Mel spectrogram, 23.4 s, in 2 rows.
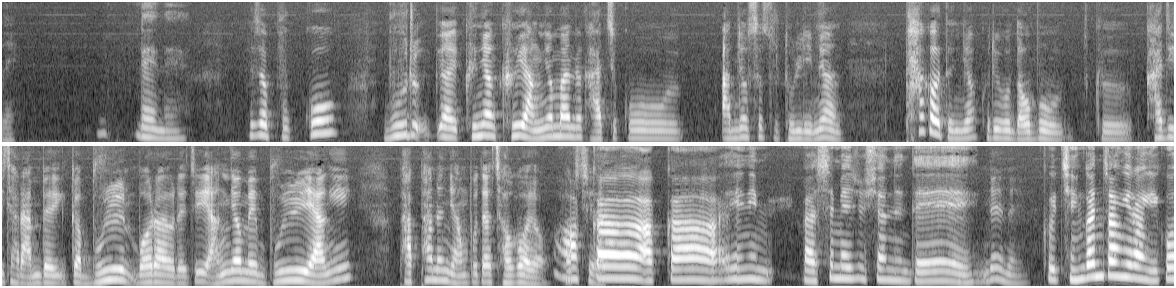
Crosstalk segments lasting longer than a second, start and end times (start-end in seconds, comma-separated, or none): none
